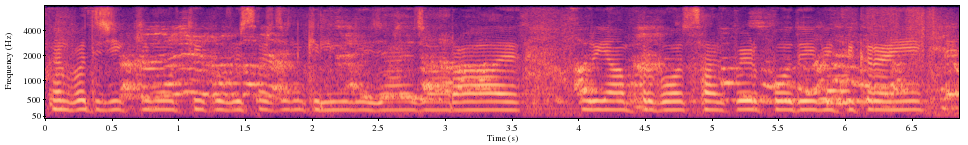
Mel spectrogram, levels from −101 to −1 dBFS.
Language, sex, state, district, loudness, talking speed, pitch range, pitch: Hindi, male, Bihar, Sitamarhi, -15 LUFS, 185 wpm, 225-230 Hz, 230 Hz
